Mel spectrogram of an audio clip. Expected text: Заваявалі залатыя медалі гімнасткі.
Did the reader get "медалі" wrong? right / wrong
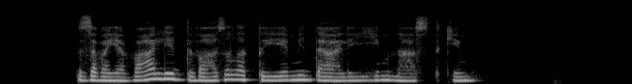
right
